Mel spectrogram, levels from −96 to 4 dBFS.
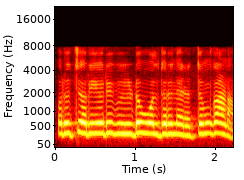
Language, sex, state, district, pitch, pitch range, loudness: Malayalam, male, Kerala, Kasaragod, 285 Hz, 280-295 Hz, -13 LUFS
